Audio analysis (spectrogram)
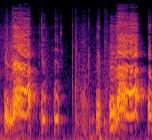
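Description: Farmyard chickens and Indian roosters cluck loudly and close by in quick, uneven bursts with a short pause in the middle and no voices.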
